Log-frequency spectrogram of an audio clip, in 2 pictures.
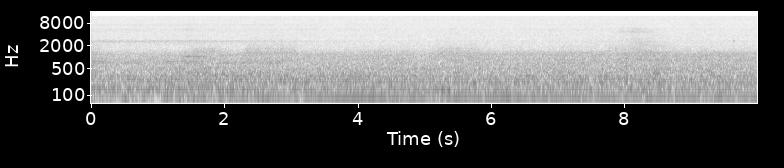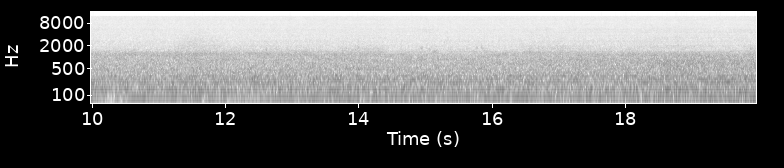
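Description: Two-car electric train creeping into the platform and standing there, with a steady low hum from its onboard equipment.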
